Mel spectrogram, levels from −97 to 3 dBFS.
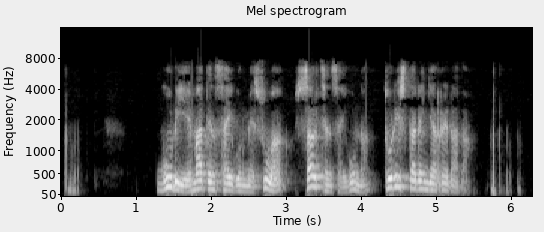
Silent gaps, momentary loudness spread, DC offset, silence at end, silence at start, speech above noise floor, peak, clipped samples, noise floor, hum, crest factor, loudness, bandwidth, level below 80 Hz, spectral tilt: none; 14 LU; under 0.1%; 0.5 s; 0.1 s; 61 dB; 0 dBFS; under 0.1%; -76 dBFS; none; 16 dB; -15 LUFS; 7.6 kHz; -52 dBFS; -5 dB/octave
